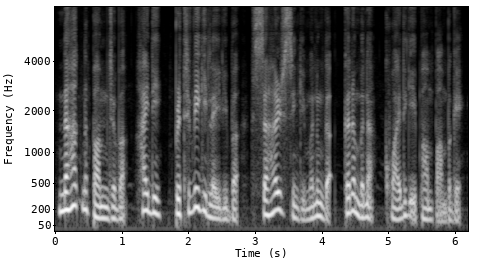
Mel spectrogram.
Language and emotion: Manipuri, neutral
